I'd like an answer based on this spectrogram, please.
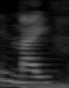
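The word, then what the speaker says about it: knife: कैसे नाइफ यहां के साइलेंट रहता है।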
